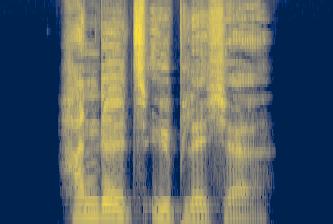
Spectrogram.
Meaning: inflection of handelsüblich: 1. strong/mixed nominative/accusative feminine singular 2. strong nominative/accusative plural 3. weak nominative all-gender singular
- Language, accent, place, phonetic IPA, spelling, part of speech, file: German, Germany, Berlin, [ˈhandl̩sˌʔyːplɪçə], handelsübliche, adjective, De-handelsübliche.ogg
